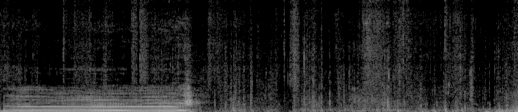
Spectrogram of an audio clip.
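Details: Bull of the Highland cattle breed at a Finnish farm, given bread, lets out one strong, steady moo lasting under two seconds, ending with an upward flick, then quiet shuffling.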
